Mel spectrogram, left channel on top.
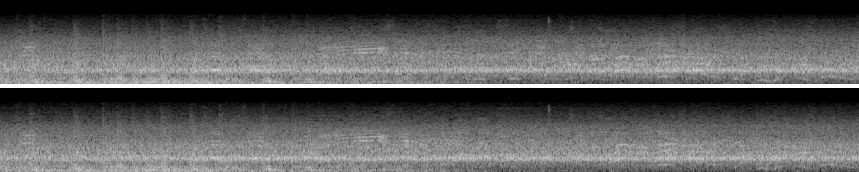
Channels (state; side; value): normal; both; correlation 0.60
